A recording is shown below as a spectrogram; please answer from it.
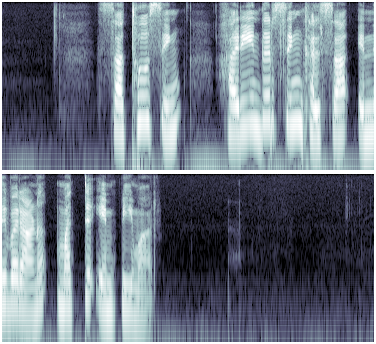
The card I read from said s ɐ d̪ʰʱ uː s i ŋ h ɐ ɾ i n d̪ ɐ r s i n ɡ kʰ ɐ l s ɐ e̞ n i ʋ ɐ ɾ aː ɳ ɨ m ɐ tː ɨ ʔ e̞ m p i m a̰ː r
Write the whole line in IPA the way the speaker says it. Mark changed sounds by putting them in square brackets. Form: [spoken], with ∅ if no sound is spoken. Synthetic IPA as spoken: s ɐ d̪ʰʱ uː s i ŋ h ɐ ɾ [iː] n d̪ ɐ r s i [ŋ] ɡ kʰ ɐ l s ɐ e̞ [nː] i ʋ ɐ ɾ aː ɳ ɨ m ɐ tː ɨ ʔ e̞ m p i m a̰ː r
